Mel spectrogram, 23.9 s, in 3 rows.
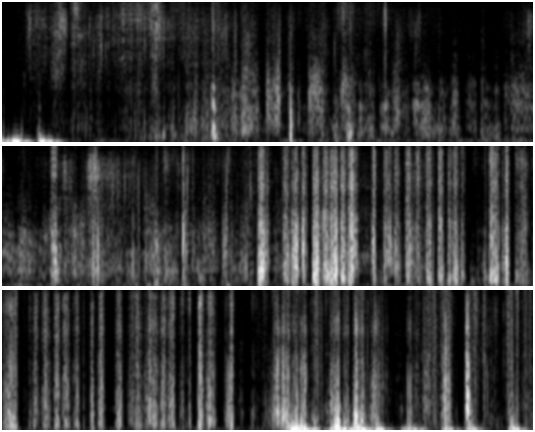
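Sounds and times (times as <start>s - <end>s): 
ear cleaning with latex gloves, dental pick and cotton swabs: 0.3s - 23.8s.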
